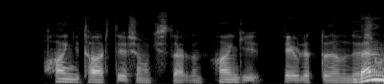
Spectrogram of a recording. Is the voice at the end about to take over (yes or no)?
yes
